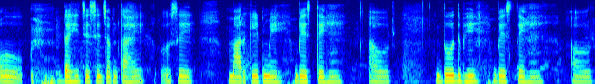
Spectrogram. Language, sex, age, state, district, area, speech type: Hindi, female, 30-45, Uttar Pradesh, Jaunpur, rural, spontaneous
